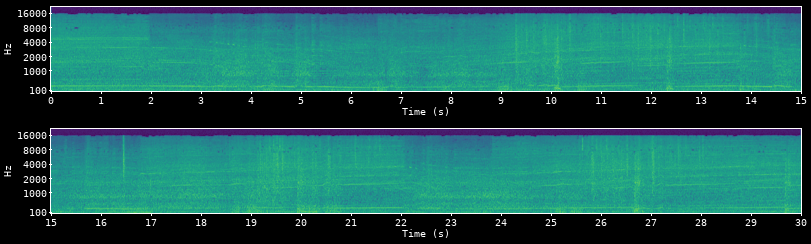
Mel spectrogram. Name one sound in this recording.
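A race car engine roars steadily, rising and falling in pitch as the car speeds up and brakes.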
